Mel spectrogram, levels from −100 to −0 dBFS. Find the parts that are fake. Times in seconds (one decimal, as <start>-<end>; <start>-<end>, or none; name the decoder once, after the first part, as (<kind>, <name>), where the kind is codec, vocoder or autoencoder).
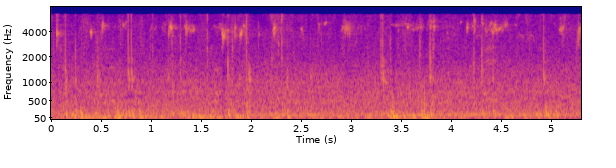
none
